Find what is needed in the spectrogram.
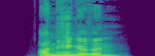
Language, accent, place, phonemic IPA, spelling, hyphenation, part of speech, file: German, Germany, Berlin, /ˈanhɛŋəʁɪn/, Anhängerin, An‧hän‧ge‧rin, noun, De-Anhängerin.ogg
- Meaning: female equivalent of Anhänger (“supporter”)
